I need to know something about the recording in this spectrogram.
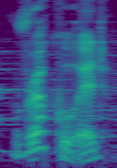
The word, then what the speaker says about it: Rockwood: One of these modest plots of land was named Rookwood, which is spelled like Rockwood, but St. Johners won't be very impressed if you don't pronounce it as Rookwood, and that's where the park's name came from.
